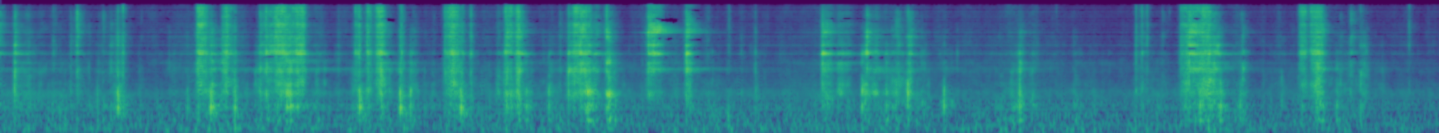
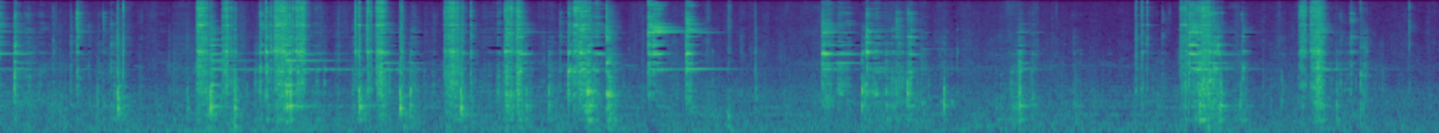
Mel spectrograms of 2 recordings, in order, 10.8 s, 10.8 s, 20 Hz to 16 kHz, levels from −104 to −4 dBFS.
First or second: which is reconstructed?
first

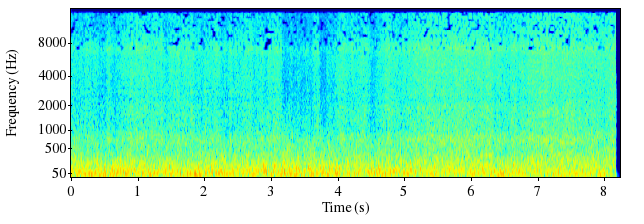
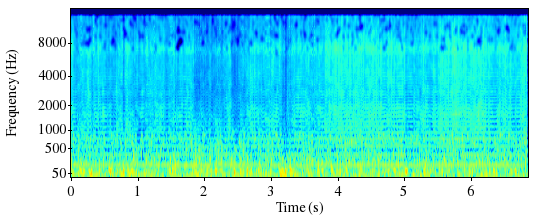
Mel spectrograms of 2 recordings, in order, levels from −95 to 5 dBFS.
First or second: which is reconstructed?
second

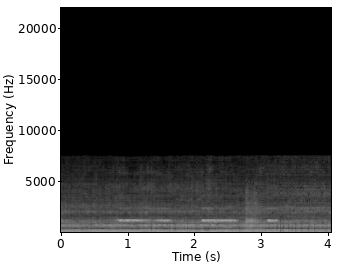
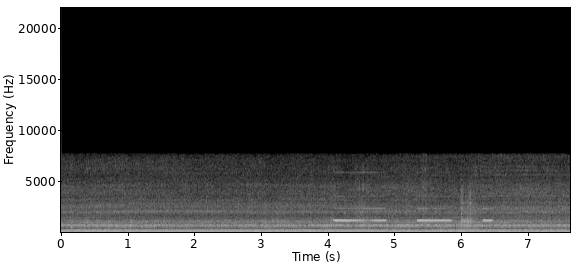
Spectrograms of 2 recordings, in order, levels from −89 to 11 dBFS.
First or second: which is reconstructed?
first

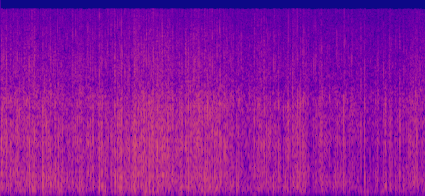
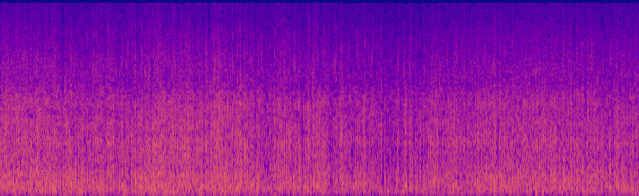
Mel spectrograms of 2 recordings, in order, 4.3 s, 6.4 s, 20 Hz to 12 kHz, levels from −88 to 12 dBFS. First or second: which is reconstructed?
second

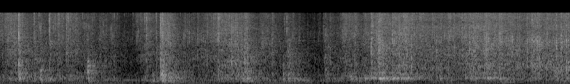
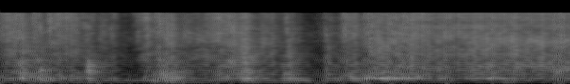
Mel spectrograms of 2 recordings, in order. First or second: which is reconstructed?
second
